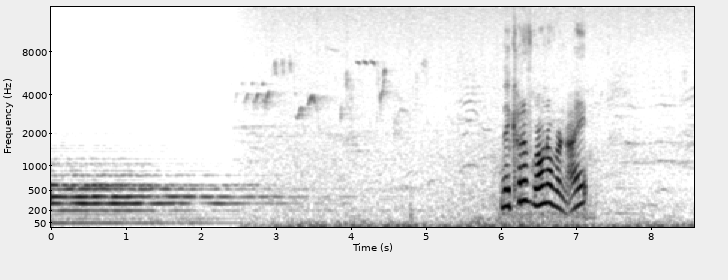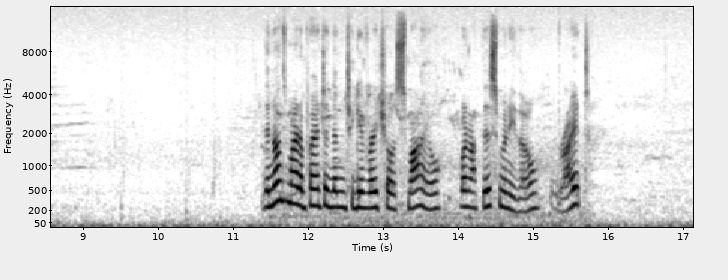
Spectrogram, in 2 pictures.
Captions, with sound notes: (birds chirping) - They could have grown overnight. The nuns might have planted them to give Rachel a smile. But not this many though, right?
